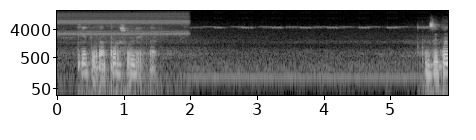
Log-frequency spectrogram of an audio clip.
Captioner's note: crickets chirping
